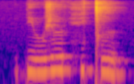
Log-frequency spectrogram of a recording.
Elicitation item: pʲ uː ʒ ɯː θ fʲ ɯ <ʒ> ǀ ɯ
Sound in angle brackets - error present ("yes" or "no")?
yes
